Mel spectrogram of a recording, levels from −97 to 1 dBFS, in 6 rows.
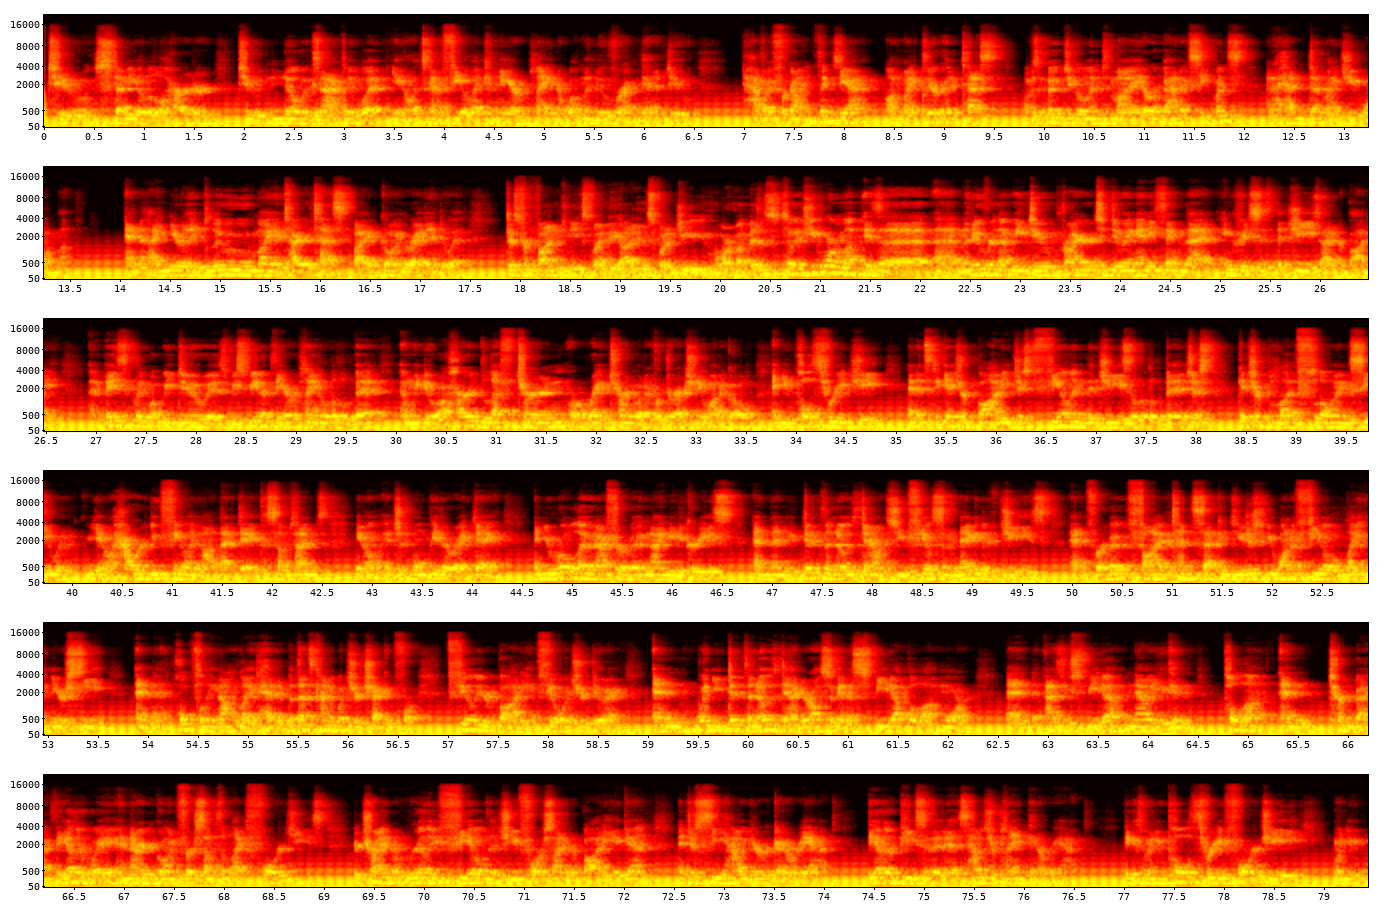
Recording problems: off-mic speech; far
room echo; noticeable; dies away in 0.5 s
squashed, flat; somewhat
electrical hum; noticeable; throughout; 60 Hz, 10 dB below the speech

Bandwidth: 16 kHz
